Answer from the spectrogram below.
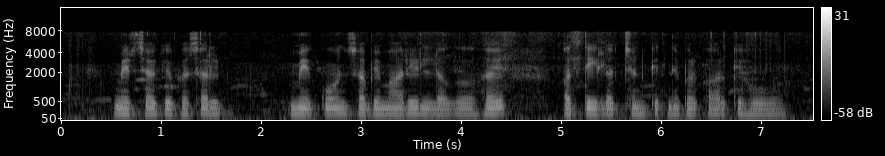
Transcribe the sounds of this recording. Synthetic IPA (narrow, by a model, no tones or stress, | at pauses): mɪɾt͡ʃakepʰəsəl | mẽkɔːnsabimaːɾiləɡaɦɛ | ɐt̪ilətːʃʰənkɪt̪nepɾəkaːɾkeɦoːa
